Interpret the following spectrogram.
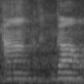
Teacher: अनुनासिक जो है इसका उच्चारण मुह और नाक से होता है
